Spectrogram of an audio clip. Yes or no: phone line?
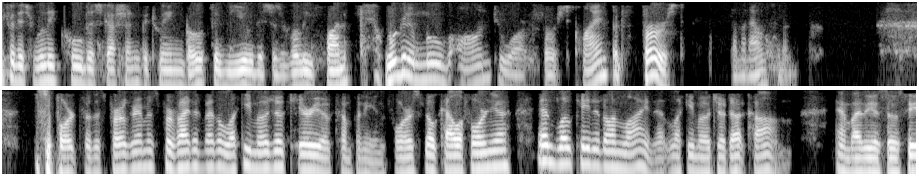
yes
